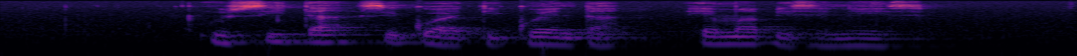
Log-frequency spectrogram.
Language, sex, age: Swati, male, 23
